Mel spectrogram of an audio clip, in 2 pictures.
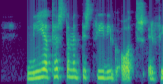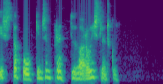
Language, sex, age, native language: Icelandic, female, 30-39, Icelandic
